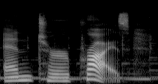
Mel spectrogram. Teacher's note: In enterprise, the stress is on the first syllable and the word is shorter.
